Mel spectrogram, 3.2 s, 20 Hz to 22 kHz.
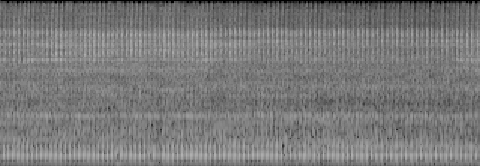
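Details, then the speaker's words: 1986 Honda 350X single-cylinder in neutral, dislikes choke, possible firing issue: fast light tick on each beat with slightly uneven rhythm; ticky, owner suspects an old spark plug, source unconfirmed. "Maybe an old spark plug. He's a little ticky."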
